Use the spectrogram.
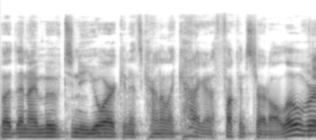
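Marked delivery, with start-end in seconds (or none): none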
